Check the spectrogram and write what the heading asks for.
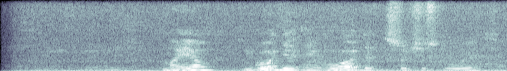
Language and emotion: Russian, neutral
